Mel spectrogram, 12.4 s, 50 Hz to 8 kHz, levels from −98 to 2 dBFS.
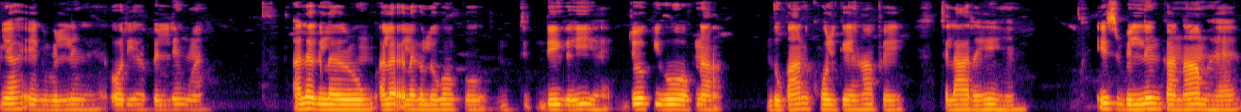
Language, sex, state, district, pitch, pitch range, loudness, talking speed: Hindi, male, Uttar Pradesh, Etah, 130 Hz, 125-135 Hz, -18 LUFS, 155 wpm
